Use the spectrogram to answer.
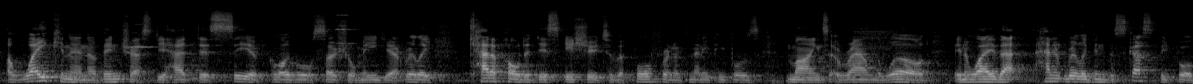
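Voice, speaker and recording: A man's voice: on the low side, a little hiss or hum. Australian man speaking on a panel. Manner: earnest, thinks aloud with many "you know"s. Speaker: panelist, advocacy group executive. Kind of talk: panel discussion. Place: conference hall.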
